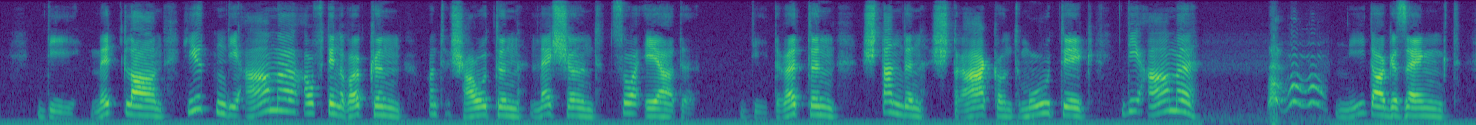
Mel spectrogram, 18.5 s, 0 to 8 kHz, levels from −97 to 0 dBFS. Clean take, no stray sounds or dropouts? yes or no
no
